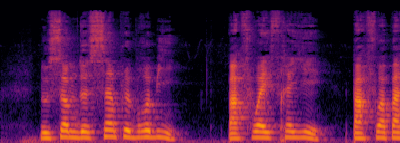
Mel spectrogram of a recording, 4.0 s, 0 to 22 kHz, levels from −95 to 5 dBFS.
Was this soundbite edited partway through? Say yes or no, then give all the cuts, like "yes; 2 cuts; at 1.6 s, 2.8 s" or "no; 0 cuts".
no; 0 cuts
